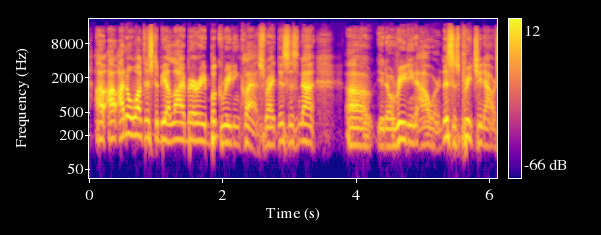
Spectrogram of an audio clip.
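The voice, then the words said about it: Hoarse, strained voice. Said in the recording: “even though my voice is out”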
